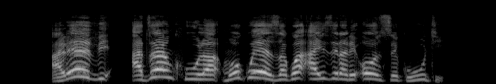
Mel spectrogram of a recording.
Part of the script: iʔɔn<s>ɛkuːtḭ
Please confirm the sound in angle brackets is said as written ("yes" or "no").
yes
